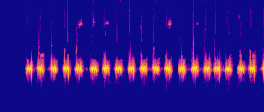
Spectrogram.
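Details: After half a second of silence, a cricket starts a brisk series of sharp, high chirps repeated around four times per second, continuing to the end with nothing else audible.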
